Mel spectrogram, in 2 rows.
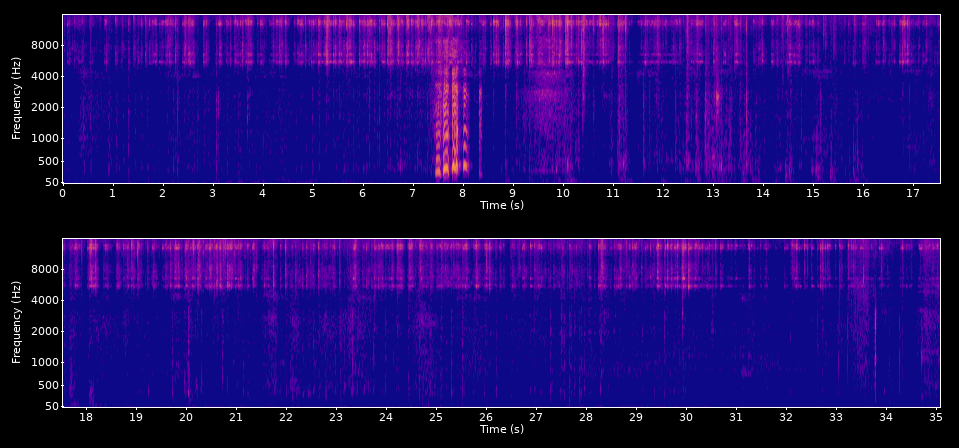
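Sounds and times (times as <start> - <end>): light rattling and jingling: 0.0 - 35.0.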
